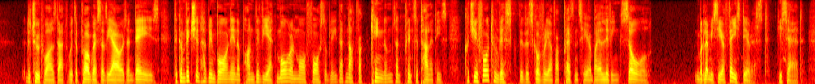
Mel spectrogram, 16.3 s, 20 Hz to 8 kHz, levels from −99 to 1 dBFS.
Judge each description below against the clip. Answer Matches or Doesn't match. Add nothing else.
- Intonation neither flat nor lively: Matches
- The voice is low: Matches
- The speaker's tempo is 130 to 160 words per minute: Doesn't match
